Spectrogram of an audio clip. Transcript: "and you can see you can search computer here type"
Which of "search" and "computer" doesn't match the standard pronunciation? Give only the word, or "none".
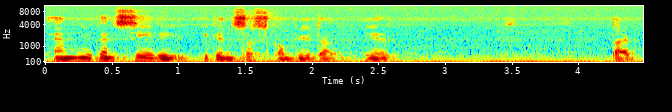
search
